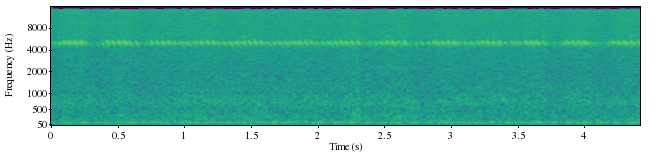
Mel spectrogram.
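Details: Crickets singing during a fireworks celebration, in a lull between explosions: a steady, high, finely pulsed trill runs without a break over a faint low hum, with no people, pets, music or cars.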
